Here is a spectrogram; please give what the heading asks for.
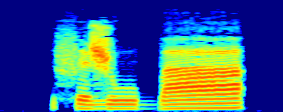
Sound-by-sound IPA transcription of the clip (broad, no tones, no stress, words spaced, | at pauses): fɪʐu ba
